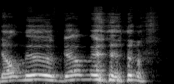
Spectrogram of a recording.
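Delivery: loud, slow, high, drawn-out, deliberate yell. Retelling the story of that night, yelling at him again: retelling a yell. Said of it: "I'm yelling at him".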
